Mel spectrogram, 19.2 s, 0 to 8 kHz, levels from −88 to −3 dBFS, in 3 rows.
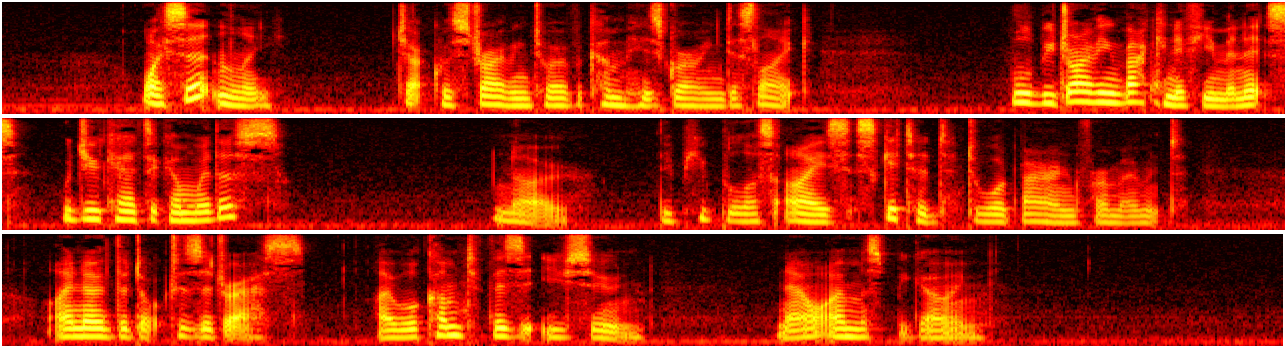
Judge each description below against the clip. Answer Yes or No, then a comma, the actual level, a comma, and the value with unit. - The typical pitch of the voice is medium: Yes, medium, 165 Hz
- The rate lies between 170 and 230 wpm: No, average, 160 wpm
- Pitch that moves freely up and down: No, average, 3.7 semitones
